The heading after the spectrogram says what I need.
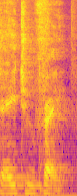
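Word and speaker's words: étouffée: smoking and Grilling and today we making crawfish A2 fa with me a that's right you guys read it now you heard it and it's going down crawfish A2 Fe hey it is pronounced A2 F so listen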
